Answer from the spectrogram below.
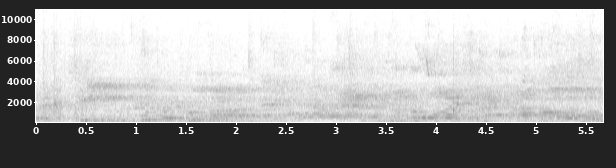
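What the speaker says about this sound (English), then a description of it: "As the ball bounces around, still bouncing" A lacrosse ball bounces around the floor during a junior A coed championship final between the Sackville Wolves and Saint John Rapids, its knocks blending into continuous arena crowd noise and chatter.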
